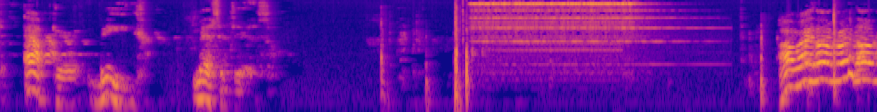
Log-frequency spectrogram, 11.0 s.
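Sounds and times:
speech: 0.3s - 3.4s, 9.7s - 10.9s
bell ringing: 5.8s - 9.2s.

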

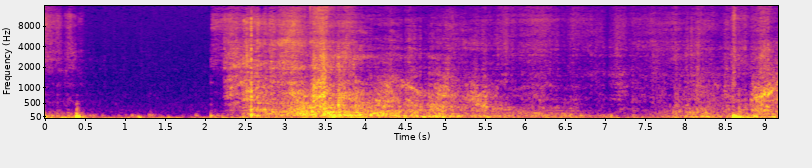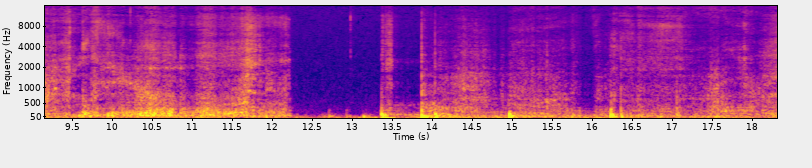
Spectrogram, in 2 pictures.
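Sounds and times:
paper bag scratching: 2.1s - 12.2s, 14.1s - 18.3s.

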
